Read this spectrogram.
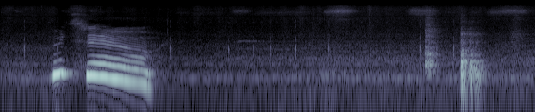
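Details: Lobbes, a pet cat, indoors during a cuddling session: a brief chirp, then a single drawn-out harmonic meow that slides downward in pitch over about half a second, followed by quiet room tone and a couple of soft knocks or rustles.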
